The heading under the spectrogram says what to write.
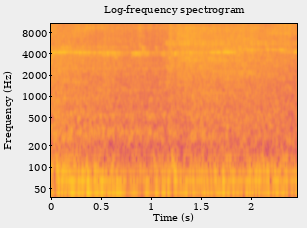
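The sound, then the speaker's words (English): A train rumbles loudly along the tracks, a steady roar with high, thin squealing from the wheels running through it continuously. Sustained, with no voices. “If you think trains will stop if they see a car on the tracks, you're right.”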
